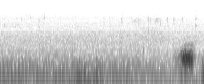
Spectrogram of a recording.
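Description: A pause in a man's voiceover narration: a steady low hum and faint background noise under the voice track. Just before the end comes a short voiced sound from the narrator as he starts to speak again.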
